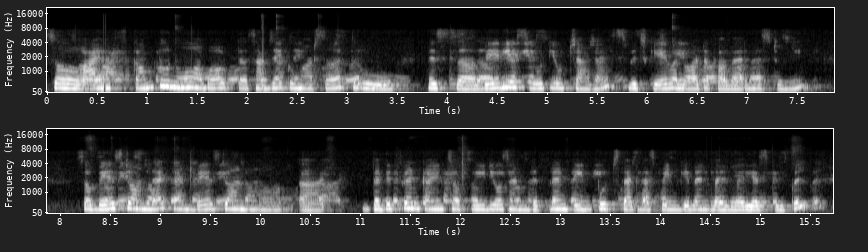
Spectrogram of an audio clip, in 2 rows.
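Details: Puberphonia (mutational falsetto) in a male student with a high-pitched, feminine-sounding voice for 5–6 years; pre-therapy recording made on the voice therapy assessment day.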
